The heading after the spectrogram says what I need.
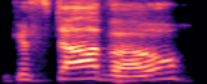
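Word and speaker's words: Gustavo: Today we are going all the way over to Brazil with Gastavo, right? Did I pronounce it correctly?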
